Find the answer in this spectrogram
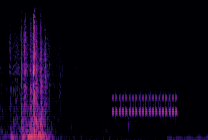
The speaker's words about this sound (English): That's my cell phone. It's in my jacket pocket.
